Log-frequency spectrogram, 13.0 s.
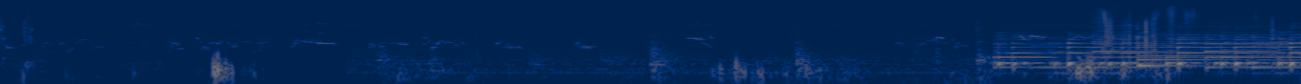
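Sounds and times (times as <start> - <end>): faint bird chirps and clucks: 0.0 - 8.1, 8.8 - 10.4.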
